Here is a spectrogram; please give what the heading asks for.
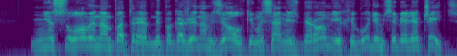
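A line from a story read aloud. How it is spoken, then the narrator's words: Shouting. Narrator (Belarusian): крычалі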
